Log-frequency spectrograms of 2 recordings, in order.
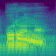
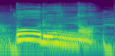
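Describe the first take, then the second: First: A faint, barely voiced U follows the B. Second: A clear, strong U sounds after the B. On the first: The speaker calls it right. "com esse U bem tímido" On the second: The speaker calls it wrong. "você não precisa falar Bruno com ele forte"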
